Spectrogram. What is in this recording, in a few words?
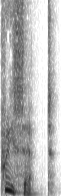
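"precept", British English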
